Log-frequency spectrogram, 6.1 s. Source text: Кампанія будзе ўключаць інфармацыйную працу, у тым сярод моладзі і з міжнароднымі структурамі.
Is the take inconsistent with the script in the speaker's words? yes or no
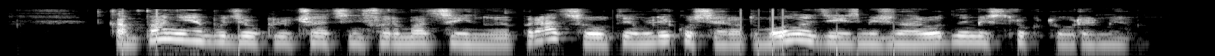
yes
